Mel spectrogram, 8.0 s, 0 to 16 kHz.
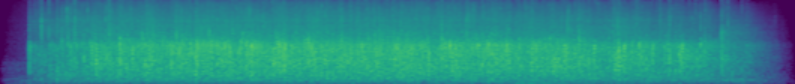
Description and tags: A recording from an event in my town's church.
recording device: Canon XM2 (GL2 for the US)
editing software: Adobe Audition 3.0
effects used: clip recovery, normalization
record, short, meeting, applause, event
